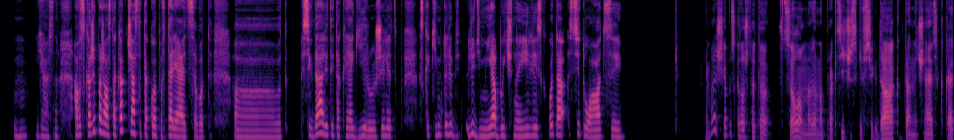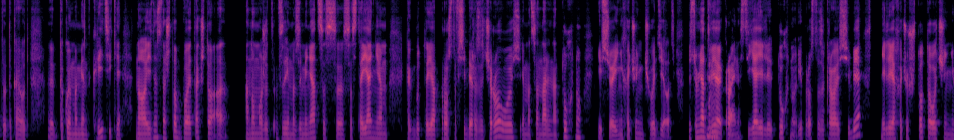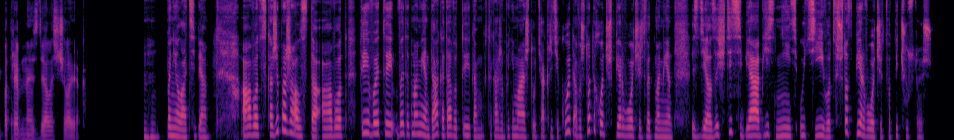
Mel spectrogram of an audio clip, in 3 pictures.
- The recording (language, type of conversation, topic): Russian, advice, Почему мне трудно принимать критику?
- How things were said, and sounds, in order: tapping; other background noise; other noise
